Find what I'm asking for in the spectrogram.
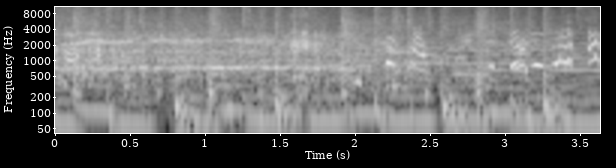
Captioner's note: applause; pop music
